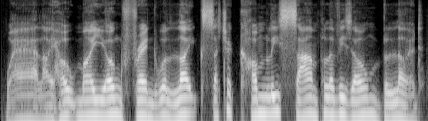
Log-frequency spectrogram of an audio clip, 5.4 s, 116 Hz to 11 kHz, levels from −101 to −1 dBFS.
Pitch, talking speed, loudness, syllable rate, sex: 125 Hz, 180 wpm, -18 LUFS, 3.7 syllables/s, male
